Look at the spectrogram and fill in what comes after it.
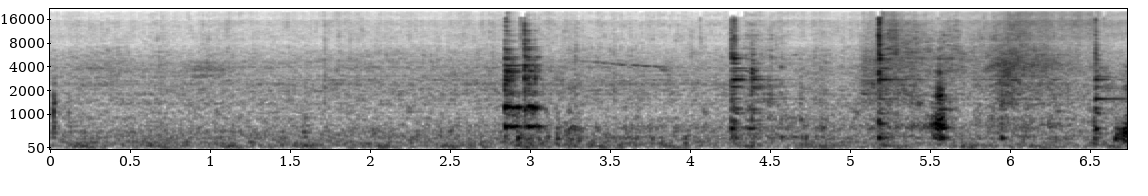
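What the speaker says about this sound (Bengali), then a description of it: "এবার ভেজে রাখা ডিমটা দিয়ে দেবো।" Fried eggs go into a simmering curry gravy for an egg kosha, with a steady low sizzle throughout and several sharp spoon scrapes and stirring clatters against the pan, close and fairly loud, with no talking.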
